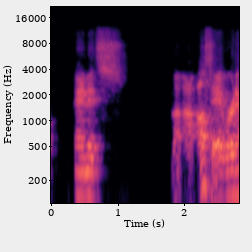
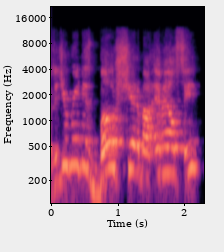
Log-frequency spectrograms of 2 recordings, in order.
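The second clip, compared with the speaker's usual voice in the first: put-on much higher, indignant take on a buddy's accent; King's Buddy Beckwith accent; 10 semitones higher, 3 dB louder than usual. Buddy griping to him about MLC, indignant mimicked accent. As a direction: mimic his accent, voice climbing in disbelief. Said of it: "his Buddy Beckwith accent".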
